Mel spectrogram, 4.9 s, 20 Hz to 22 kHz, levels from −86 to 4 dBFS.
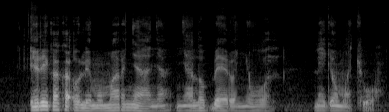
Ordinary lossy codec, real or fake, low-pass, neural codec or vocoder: none; fake; none; codec, 44.1 kHz, 7.8 kbps, Pupu-Codec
